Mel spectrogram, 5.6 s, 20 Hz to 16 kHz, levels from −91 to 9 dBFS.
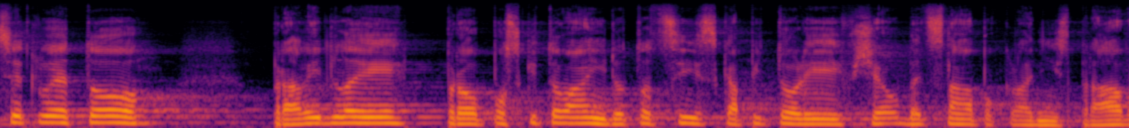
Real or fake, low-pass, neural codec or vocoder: real; 14.4 kHz; none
